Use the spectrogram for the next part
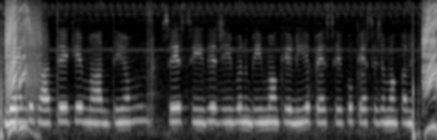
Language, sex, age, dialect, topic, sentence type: Hindi, female, 25-30, Kanauji Braj Bhasha, banking, question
